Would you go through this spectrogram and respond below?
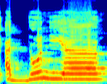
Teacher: Dengung ke tak dengung bacaan? Tak dengung. Pasal nun mati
